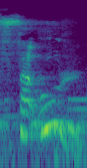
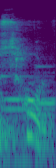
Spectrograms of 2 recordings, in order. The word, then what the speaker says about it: Sahur: Alors lui, en fait, j'avais pas capté, mais en fait, Saoul, c'est en fait la mauvaise prononciation de Sahur.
